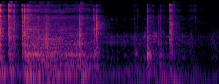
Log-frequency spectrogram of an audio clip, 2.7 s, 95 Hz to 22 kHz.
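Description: A Brother PR655 embroidery machine stitching, giving a quick run of rapid mechanical clatter that fades, then a few short taps, close and moderately quiet.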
